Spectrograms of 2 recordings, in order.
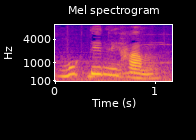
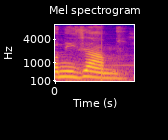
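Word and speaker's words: Mukti Nijam: Y se escribe M-U-K-T-I latina N-I-J-A-M, Mukti Niham o Niyam, es correcto de ambas formas.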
